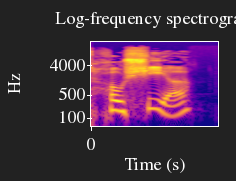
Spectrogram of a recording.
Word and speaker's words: Hoshea: And Joshua was originally pronounced Hoshea, and it means salvation.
